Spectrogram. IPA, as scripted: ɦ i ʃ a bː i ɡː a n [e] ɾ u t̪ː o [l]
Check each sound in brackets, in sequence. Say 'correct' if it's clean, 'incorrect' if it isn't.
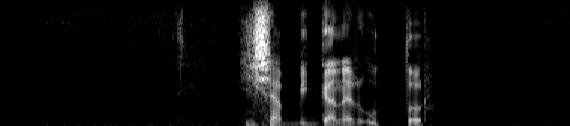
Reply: correct, incorrect

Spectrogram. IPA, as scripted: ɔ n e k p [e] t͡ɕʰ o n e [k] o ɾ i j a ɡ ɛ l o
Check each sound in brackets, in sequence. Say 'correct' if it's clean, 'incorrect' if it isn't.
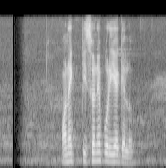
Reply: incorrect, incorrect

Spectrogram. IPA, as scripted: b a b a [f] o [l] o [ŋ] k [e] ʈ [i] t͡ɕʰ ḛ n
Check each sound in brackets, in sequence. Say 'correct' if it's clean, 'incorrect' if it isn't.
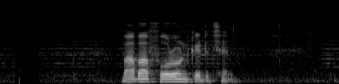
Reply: correct, incorrect, incorrect, correct, incorrect

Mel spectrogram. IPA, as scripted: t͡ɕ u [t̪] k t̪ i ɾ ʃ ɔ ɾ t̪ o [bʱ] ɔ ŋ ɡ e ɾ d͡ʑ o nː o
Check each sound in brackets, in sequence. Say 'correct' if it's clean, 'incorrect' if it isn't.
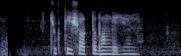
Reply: incorrect, correct

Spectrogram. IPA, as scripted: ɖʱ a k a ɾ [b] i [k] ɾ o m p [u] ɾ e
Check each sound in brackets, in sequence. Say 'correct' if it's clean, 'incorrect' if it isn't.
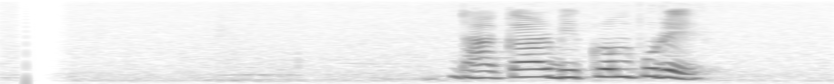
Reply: correct, correct, correct

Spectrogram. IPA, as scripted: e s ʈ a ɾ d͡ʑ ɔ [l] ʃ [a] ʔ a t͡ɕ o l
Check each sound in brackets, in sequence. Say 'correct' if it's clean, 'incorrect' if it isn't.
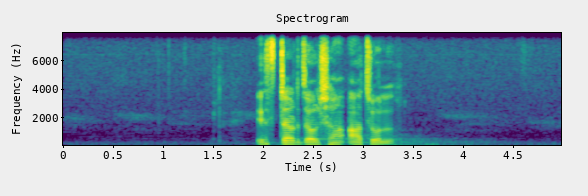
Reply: correct, correct

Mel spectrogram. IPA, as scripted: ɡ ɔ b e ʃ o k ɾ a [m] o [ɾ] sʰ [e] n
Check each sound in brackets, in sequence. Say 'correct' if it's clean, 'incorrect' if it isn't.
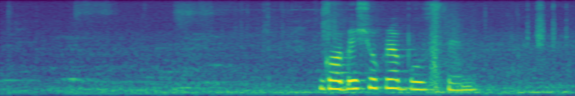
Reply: incorrect, incorrect, correct

